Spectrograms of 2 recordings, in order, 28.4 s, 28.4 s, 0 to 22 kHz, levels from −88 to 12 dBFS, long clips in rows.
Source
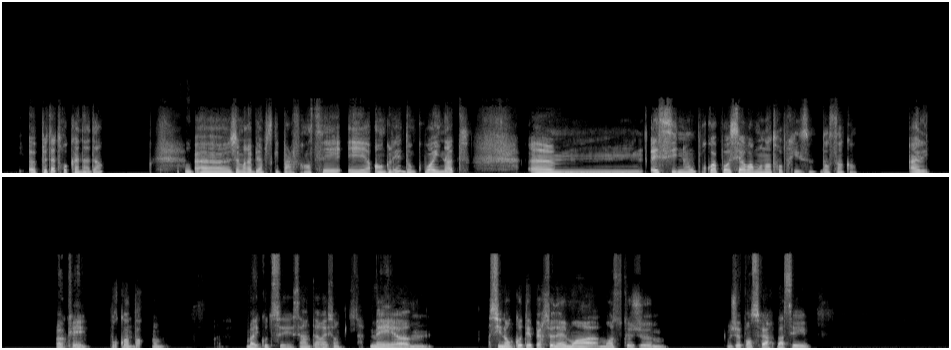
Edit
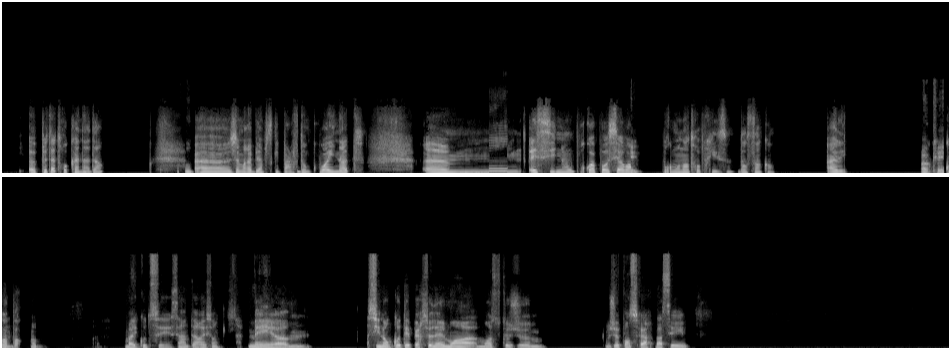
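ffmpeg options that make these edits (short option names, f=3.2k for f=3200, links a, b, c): -filter_complex "[0:a]asplit=8[a][b][c][d][e][f][g][h];[a]atrim=end=4.442[i];[b]atrim=start=6.018:end=8.894[j];[c]atrim=start=8.89:end=9.41,asetpts=PTS-STARTPTS,asetrate=82908,aresample=44100[k];[d]atrim=start=9.406:end=11.262[l];[e]atrim=start=15.358:end=15.952[m];[f]atrim=start=11.258:end=15.362[n];[g]atrim=start=15.948:end=16.54,asetpts=PTS-STARTPTS,afade=t=out:st=0.588:d=0.004:c=hsin:silence=0.16788[o];[h]atrim=start=16.54,asetpts=PTS-STARTPTS,afade=t=in:d=1.37:silence=0.16788[p];[i][j]acrossfade=d=0.004:c1=hsin:c2=hsin[q];[q][k]acrossfade=d=0.004:c1=hsin:c2=hsin[r];[r][l]acrossfade=d=0.004:c1=hsin:c2=hsin[s];[s][m]acrossfade=d=0.004:c1=hsin:c2=hsin[t];[t][n]acrossfade=d=0.004:c1=hsin:c2=hsin[u];[o][p]concat=n=2:v=0:a=1[v];[u][v]acrossfade=d=0.004:c1=hsin:c2=hsin"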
